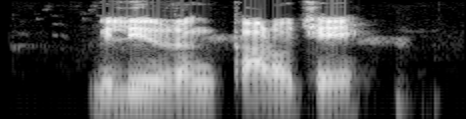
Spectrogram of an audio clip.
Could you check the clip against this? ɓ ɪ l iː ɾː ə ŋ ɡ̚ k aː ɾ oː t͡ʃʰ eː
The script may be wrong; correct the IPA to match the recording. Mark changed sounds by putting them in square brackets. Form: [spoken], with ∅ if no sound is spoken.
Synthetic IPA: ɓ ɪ l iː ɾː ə ŋ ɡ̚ k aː [ɽ] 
